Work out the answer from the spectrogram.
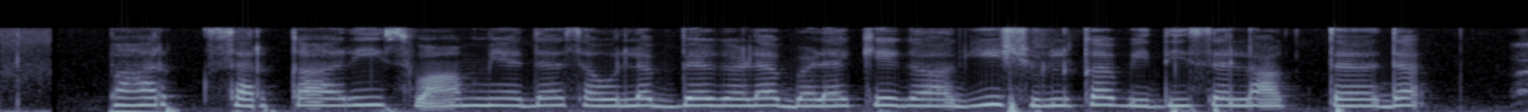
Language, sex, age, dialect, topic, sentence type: Kannada, female, 18-24, Dharwad Kannada, banking, statement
